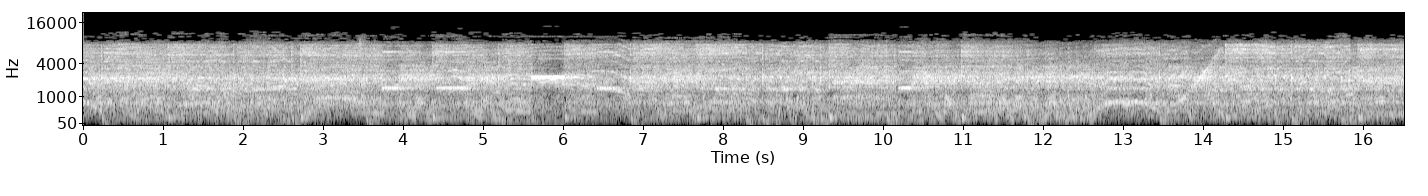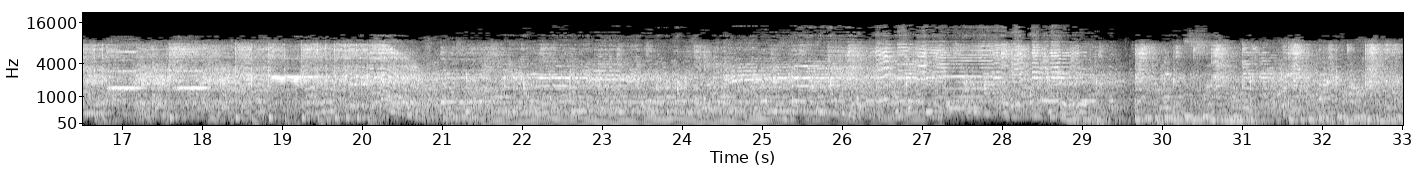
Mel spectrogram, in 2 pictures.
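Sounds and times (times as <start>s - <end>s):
dance music through speakers: 0.0s - 33.0s
electronic sweep: 0.0s - 33.0s.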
